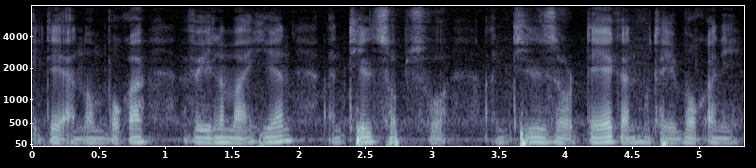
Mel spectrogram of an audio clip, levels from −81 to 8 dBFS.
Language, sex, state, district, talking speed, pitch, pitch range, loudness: Mizo, male, Mizoram, Aizawl, 235 wpm, 90 Hz, 85-100 Hz, -21 LUFS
